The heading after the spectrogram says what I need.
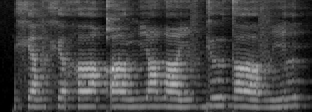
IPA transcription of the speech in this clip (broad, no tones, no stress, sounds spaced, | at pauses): xʲ a v xʲ ʌ h ʌː qʼ ʌː ŋ iː ðˤ iː v ɡʲ ɯː d ʌː v i l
